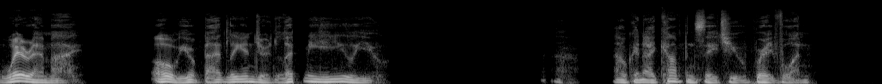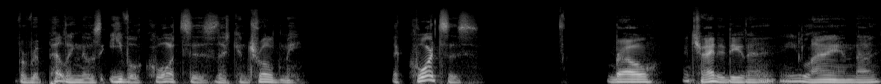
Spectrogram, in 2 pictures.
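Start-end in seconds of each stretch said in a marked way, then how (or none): 0.0-11.8 deep put-on dragon creature voice. Playing a game, the speaker reads a dragon's lines in a dragon voice. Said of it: "Is this a good dragon voice?".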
